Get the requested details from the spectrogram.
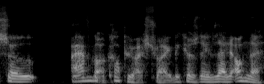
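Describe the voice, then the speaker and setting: Pitch varies in an ordinary way for a man speaking at a medium pitch. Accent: British. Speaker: YouTuber, disc collector. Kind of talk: live stream chat.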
